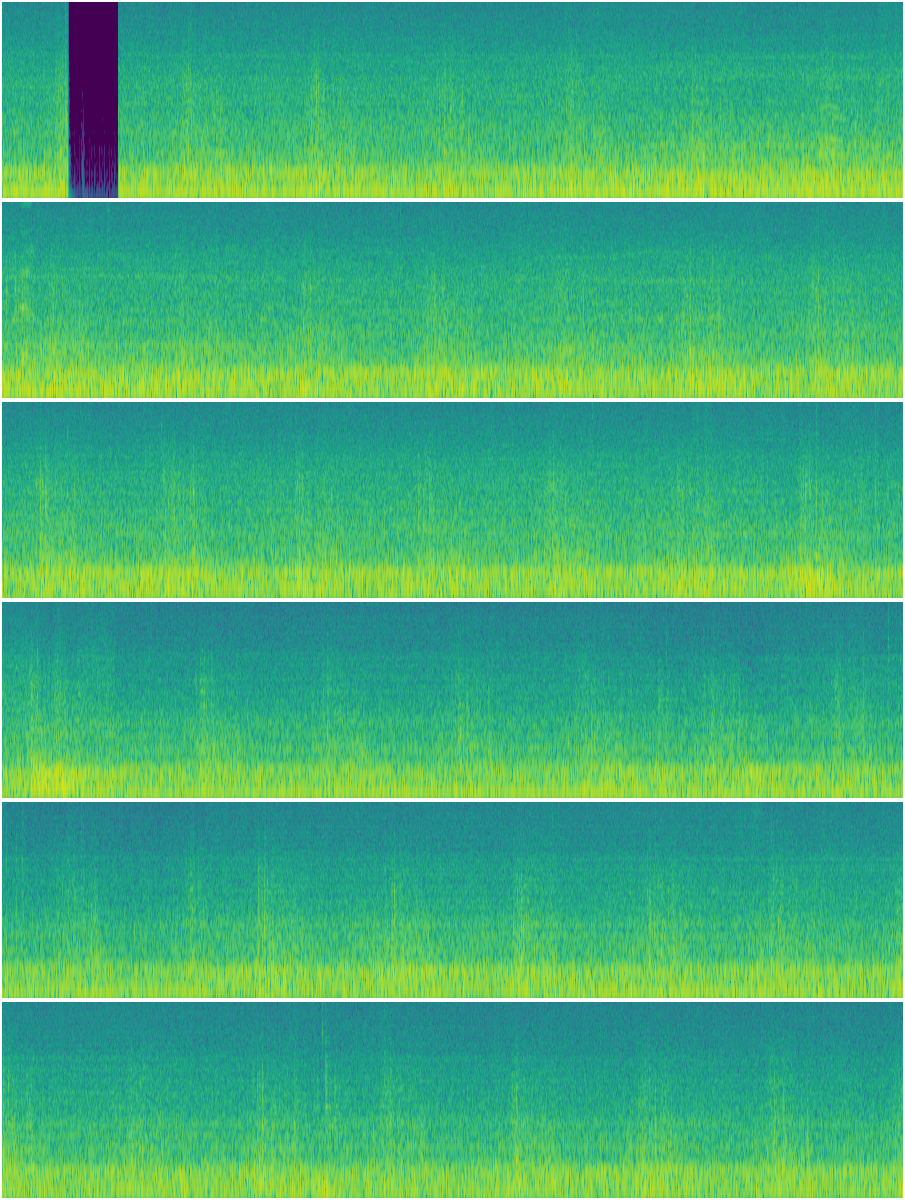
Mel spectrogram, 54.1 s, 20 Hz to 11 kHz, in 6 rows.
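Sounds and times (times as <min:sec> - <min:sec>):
car engine and tyre noise: 0:00.0 - 0:54.0
rain: 0:00.0 - 0:54.0.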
